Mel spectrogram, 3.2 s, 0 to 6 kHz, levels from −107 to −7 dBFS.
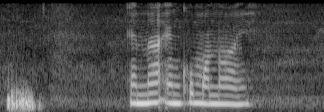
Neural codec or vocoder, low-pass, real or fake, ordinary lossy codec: codec, 16 kHz, 16 kbps, FunCodec, trained on Chinese and English, 50 frames a second; 5.4 kHz; fake; none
